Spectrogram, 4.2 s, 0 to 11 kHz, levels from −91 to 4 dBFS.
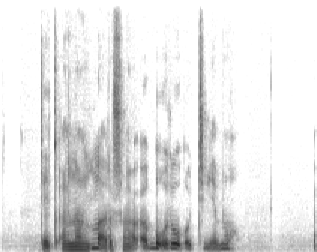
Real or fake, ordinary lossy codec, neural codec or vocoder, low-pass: fake; none; autoencoder, 22.05 kHz, a latent of 192 numbers a frame, VITS, trained on one speaker; none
